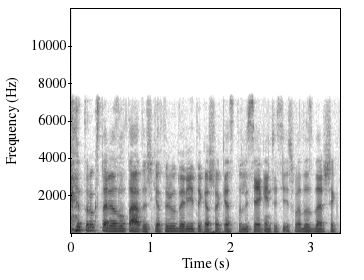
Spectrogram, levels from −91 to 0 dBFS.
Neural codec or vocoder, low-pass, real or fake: none; 7.2 kHz; real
